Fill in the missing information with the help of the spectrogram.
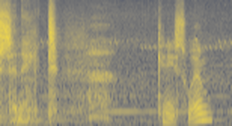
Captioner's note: gasps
